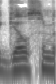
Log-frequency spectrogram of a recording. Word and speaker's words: Gilson: Did I say your last name properly? Gilson with a hard G? – Yes, that's right. You did.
